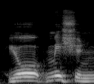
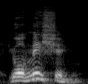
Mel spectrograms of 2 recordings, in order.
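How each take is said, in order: First: It is read in an ordinary speaking voice. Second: It is read in a dramatic spy-movie voice.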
